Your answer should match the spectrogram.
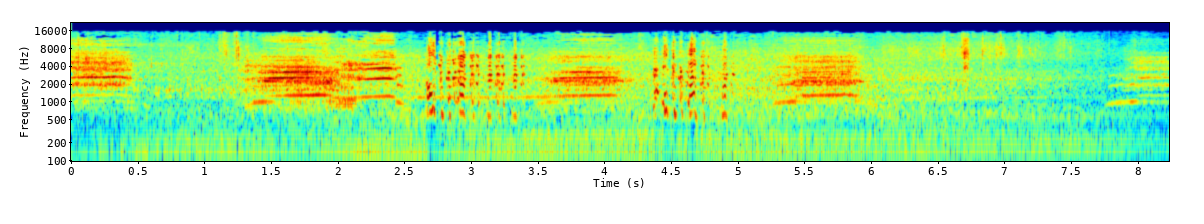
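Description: A displaying tom turkey gobbling in rapid warbling bursts among domestic geese giving repeated short honks, about one call every second or so. A steady low hum sets in a little over two seconds in and runs underneath.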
